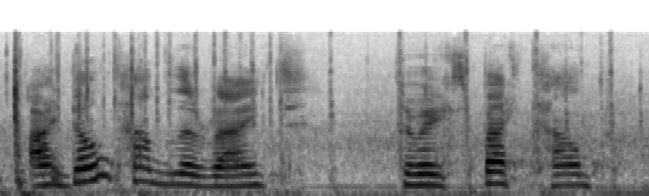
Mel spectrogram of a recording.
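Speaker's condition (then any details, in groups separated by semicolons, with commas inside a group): Friedreich's ataxia; difficulty speaking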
